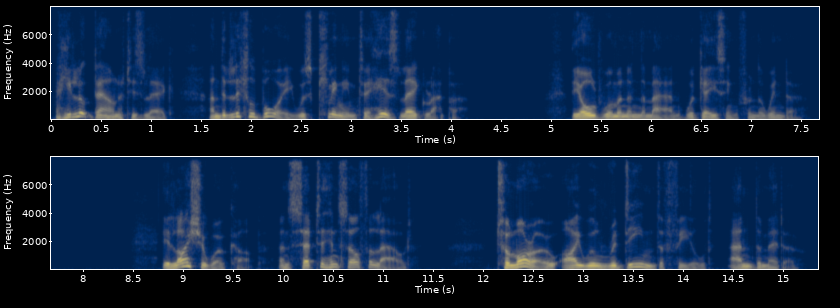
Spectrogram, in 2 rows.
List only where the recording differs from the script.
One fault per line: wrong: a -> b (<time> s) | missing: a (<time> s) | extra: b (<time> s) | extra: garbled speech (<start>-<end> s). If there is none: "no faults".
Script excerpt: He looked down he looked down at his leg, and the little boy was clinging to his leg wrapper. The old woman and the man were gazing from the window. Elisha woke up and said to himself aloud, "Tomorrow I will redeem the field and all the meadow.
missing: he looked down (0.7 s)
missing: all (14.7 s)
